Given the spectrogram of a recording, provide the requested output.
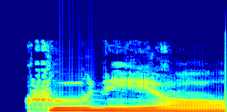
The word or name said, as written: Cuneo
